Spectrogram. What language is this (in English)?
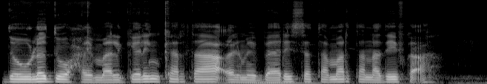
Somali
